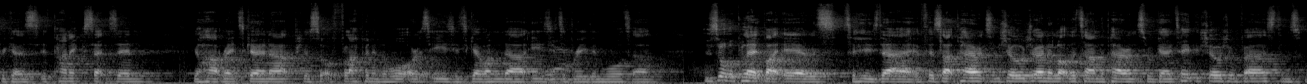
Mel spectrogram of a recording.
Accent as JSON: {"language": "English", "town": "Newquay", "region": "South West England", "country": "United Kingdom", "tie": "born or raised there", "said": "growing up in Newquay"}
